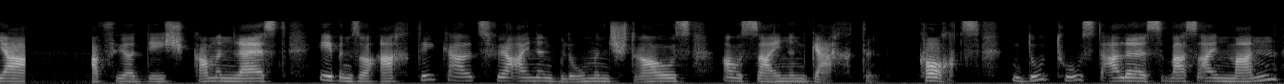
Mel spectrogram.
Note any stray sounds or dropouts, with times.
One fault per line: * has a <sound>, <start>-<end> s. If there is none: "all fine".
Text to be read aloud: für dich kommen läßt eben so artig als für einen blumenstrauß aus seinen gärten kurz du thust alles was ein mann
all fine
